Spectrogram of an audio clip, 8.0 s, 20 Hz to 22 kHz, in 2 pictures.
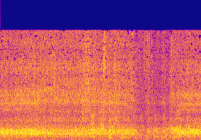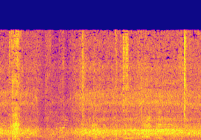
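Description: International DT466 diesel engine of a 2006 IC CE school bus idling steadily, heard from inside the bus cabin, with voices in the background and a sharp click about four seconds in.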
